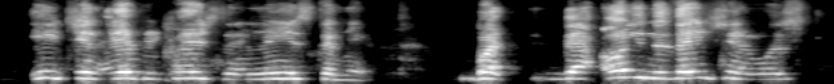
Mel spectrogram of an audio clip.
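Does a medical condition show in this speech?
Yes: cerebral palsy.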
